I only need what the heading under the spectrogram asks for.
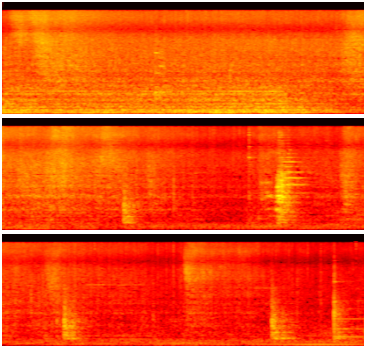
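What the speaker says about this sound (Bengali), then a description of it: "পেঁপে আলু সেদ্ধ করা জলটা দিয়ে দিচ্ছি।" Water left from boiling papaya and potato is poured into a pan of cooking duck egg curry, giving a steady sizzle and hiss that settles into quieter bubbling with a few sharp stirring clinks, no voices.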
